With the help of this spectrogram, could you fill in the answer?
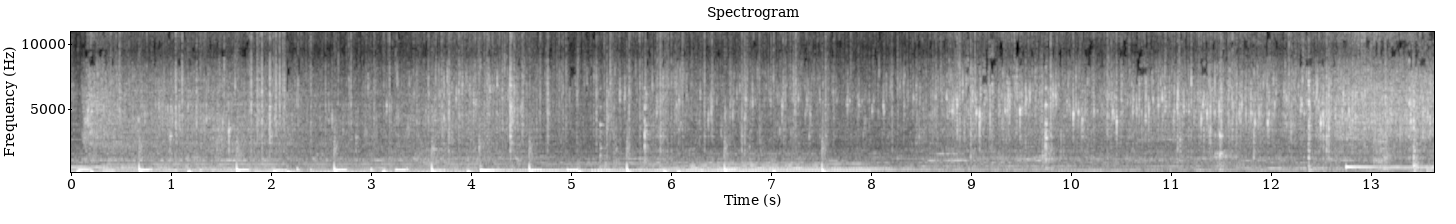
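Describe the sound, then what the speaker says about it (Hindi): Chopped onions sizzling in hot oil in a pan for chicken haleem, a dense steady frying hiss that fills the scene, with a few clinks and scrapes of stirring over it. "ऑयल हमारा गरम हो गया है। अब हम इसमें ऐड करेंगे प्याज"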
